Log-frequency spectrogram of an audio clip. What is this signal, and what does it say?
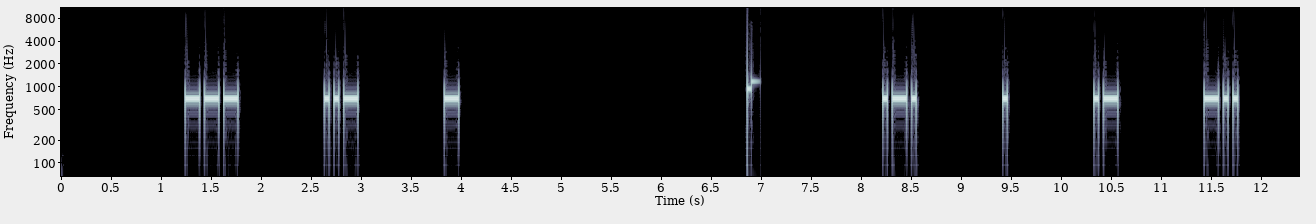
Morse code, heard as a keyed tone, about 25 wpm, spaced as for 9 wpm, 700 Hz. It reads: OUT READ
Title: 6x Character Spacing - Top 200 Words - 25wpm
